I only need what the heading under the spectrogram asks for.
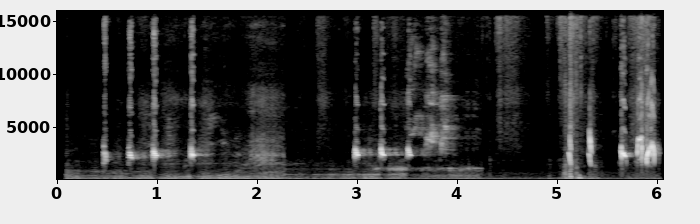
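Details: Yellow-vented bulbul in rapid 'ropel' style, a lure for caged bulbuls gone silent after a cage change: scattered bright chirps, then a short run of whistled notes and a final burst of jumbled notes.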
